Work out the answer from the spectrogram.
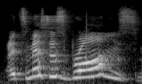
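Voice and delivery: high, loud, slow exclamation; startled exclamation. A narrator's reading. Superintendent turns toward disturbance, startled exclamation. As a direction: exclaim on recognizing her, short of screaming. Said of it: "Mister Bozeman said, turning toward the disturbance".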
